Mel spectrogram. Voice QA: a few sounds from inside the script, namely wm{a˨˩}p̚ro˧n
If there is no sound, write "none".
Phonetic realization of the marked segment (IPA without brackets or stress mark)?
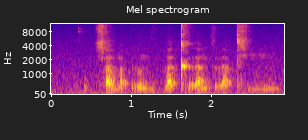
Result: a˨˩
